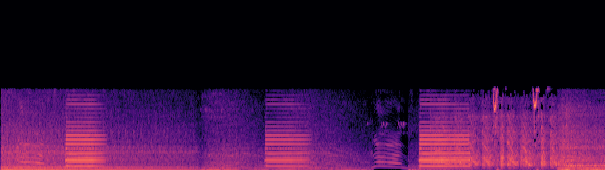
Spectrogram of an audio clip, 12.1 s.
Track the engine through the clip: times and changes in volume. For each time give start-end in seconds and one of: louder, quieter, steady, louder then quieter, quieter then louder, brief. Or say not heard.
0.0-12.0 quieter then louder.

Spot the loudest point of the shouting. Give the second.
1 s.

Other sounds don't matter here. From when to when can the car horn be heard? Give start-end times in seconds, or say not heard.
1.1-2.1, 5.0-6.2, 8.2-9.4.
